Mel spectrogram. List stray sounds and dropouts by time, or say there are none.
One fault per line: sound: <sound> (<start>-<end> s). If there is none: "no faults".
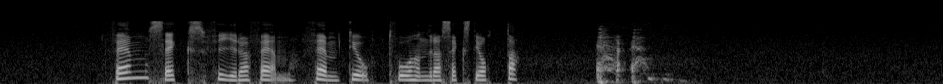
sound: cough (6.0-6.9 s)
